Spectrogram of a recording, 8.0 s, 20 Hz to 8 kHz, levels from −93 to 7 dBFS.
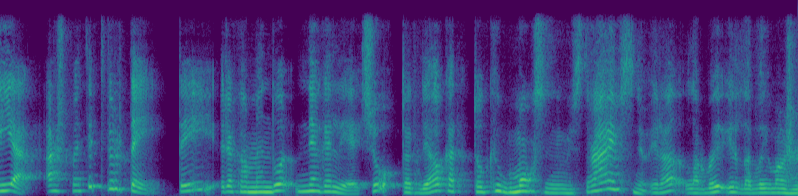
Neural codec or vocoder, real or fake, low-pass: codec, 16 kHz in and 24 kHz out, 0.9 kbps, LongCat-Audio-Codec, fine tuned four codebook decoder; fake; 7.2 kHz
